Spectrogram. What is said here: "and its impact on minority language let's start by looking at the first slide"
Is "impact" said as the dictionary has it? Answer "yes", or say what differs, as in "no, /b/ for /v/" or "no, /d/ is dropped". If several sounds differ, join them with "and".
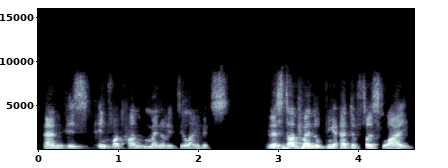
no, /k/ is dropped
